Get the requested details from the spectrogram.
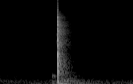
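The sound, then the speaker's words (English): A single sharp hand clap, crisp and bright with a quick decay, standing alone against near silence, the start of a slow clap. “Slow clap. I've always wanted a slow clap.”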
